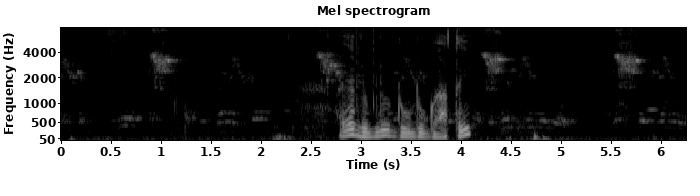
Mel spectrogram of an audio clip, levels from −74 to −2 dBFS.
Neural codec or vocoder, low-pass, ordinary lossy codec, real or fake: none; none; none; real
